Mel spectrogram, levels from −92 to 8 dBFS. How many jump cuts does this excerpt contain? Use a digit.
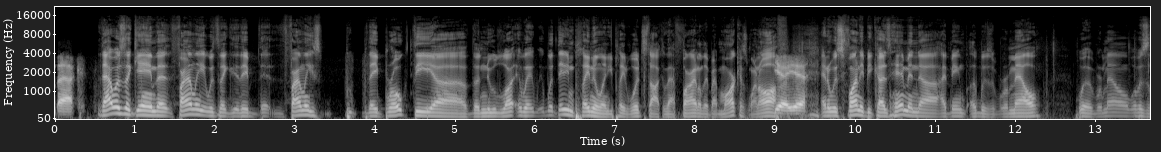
0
